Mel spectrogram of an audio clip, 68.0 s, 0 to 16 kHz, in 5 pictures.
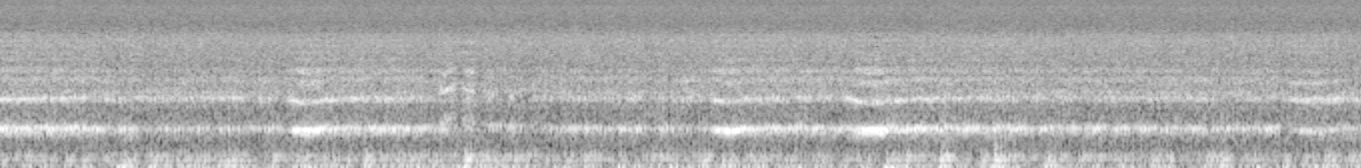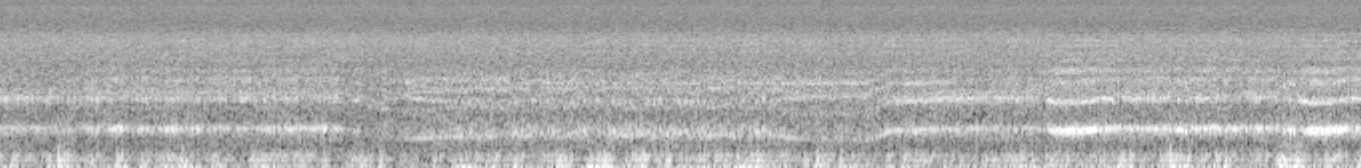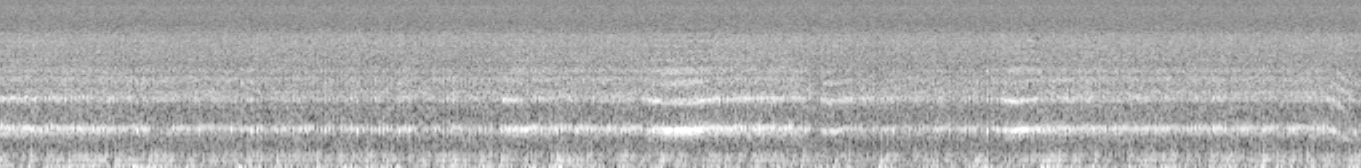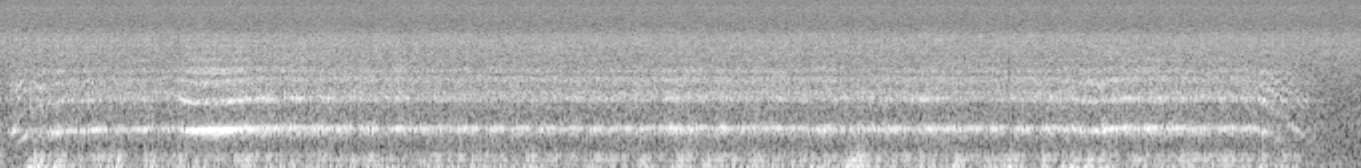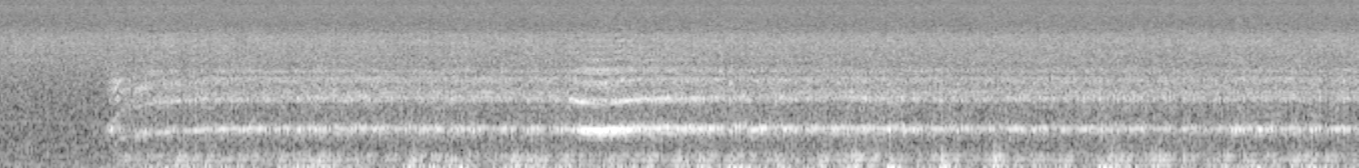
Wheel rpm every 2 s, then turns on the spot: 230, 230, 240, 230, 230, 230, 230, 230, 230, 170, 160, 190, 230, 230, 230, 230, 230, 230, 230, 230, 190, 220, 230, 230, 230, 230, 200, 30, 190, 240, 230, 230, 230, 230.
none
